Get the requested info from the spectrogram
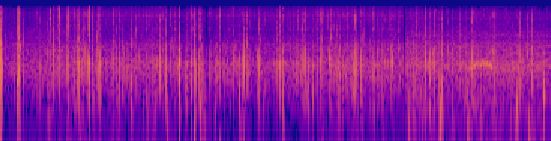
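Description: Hail falling, a dense, irregular pattering of many small ticks as hailstones strike.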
